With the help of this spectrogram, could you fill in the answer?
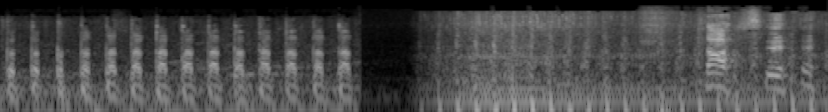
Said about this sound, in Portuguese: Depois eu entro em contato, posso falar agora não, tô no helicóptero.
